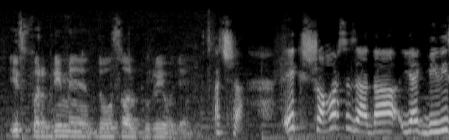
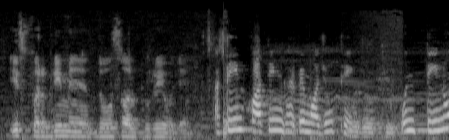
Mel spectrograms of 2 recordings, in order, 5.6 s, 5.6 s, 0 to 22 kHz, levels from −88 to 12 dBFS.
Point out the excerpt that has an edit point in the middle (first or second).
second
